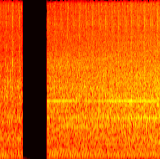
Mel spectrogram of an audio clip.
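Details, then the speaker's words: Car engine at warm idle with the radiator fan running: fast, even ticking about four a second, like lifter noise. Could be lifters, a knocking piston pin, valve clearance or a cylinder head fault. "Às vezes tem um barulho aparentemente de tucho mas esse barulho pode ser até um pino batendo de pião como também um defeito ali no cabeçote"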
